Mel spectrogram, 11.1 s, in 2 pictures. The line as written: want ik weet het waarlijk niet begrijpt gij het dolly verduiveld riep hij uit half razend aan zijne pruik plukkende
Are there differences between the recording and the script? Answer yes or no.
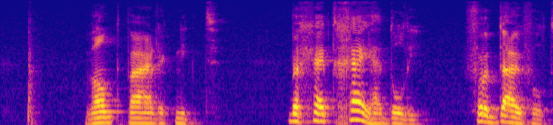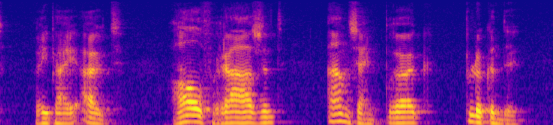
yes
